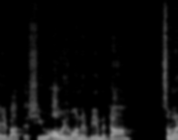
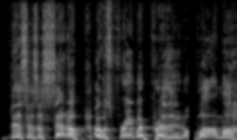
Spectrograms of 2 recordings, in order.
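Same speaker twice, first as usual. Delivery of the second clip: very high, loud shouted yell; 11 semitones higher, 7 dB louder than usual. Retelling an arrested guy yelling at the cameras: imitating a man yelling. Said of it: "he's yelling at the cameras".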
